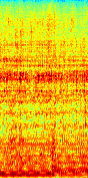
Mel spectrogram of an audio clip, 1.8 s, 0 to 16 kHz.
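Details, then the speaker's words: Electric water pump in a Mercedes Vario camper van running to bleed air from the lines before feeding an iSpring RO5004F reverse osmosis filter: steady hum with rushing, spitting water, running normally. "Okay, so the first thing I'm going to do is turn on my water pump to bleed my actual system."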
